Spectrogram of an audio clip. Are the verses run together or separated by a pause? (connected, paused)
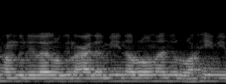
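connected. The verses run together without a break. "Harusnya kan diwasol"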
